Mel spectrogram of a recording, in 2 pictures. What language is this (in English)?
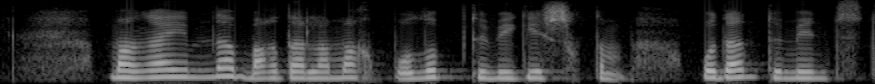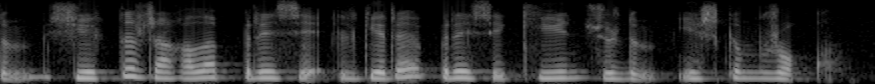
Kazakh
